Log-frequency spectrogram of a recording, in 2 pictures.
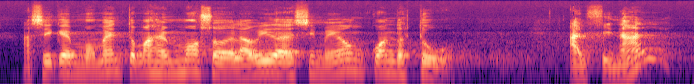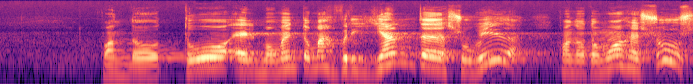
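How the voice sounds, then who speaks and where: With audible room echo around him, a man with a fairly high pitch speaks at a moderate pace with lively intonation and long, frequent pauses. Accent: Cuban. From Cuba. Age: 40s. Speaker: pastor. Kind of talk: sermon.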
